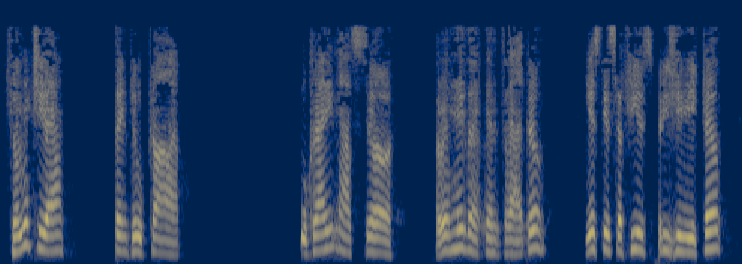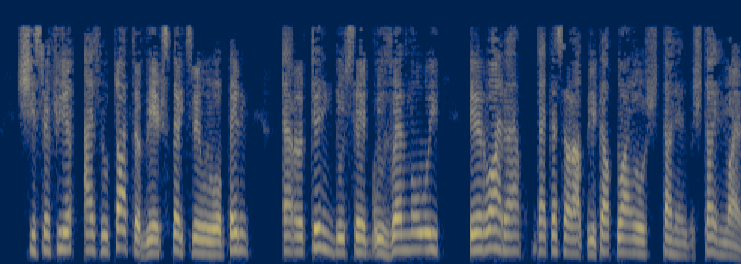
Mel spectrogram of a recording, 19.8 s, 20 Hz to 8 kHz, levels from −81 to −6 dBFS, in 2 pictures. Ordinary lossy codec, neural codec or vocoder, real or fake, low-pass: MP3, 24 kbps; codec, 16 kHz, 0.5 kbps, FreqCodec, larger model; fake; 7.2 kHz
